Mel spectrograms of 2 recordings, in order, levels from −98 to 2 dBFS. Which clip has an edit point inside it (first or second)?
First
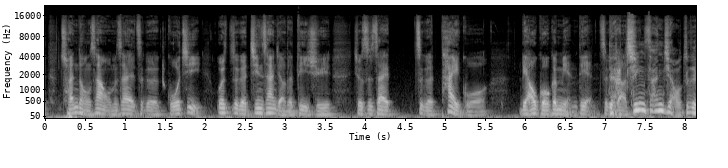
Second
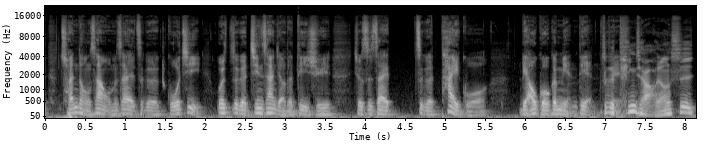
second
